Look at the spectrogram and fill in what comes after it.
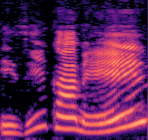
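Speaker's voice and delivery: rising pitch on the word coming. Yes-or-no question example in a lesson on rising tone: rising on coming. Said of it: "We use rising tone to ask yes or no questions".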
